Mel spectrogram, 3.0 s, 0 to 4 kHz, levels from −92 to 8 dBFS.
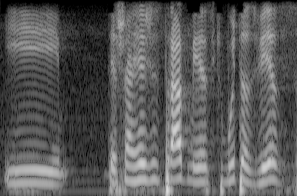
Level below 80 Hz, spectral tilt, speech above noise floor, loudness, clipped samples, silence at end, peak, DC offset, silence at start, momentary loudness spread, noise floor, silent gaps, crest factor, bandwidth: -30 dBFS; -10 dB/octave; 21 dB; -20 LUFS; under 0.1%; 0 s; 0 dBFS; under 0.1%; 0.05 s; 9 LU; -40 dBFS; none; 20 dB; 4 kHz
